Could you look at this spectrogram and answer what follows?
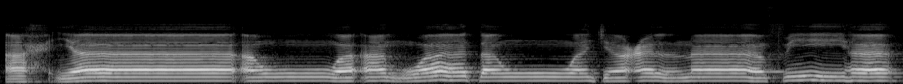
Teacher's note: Karena di sini ada fathah tanwin yang bertemu dengan wawu. Hukumnya dibaca idgham bi gunnah, dimasukkan dan disertai berdengung.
